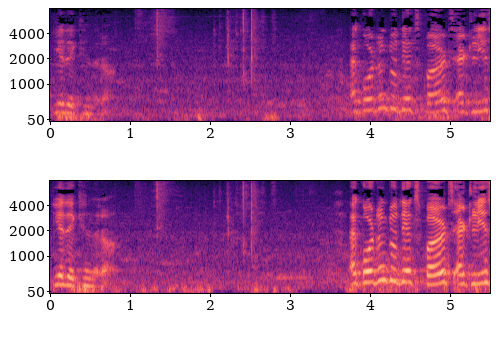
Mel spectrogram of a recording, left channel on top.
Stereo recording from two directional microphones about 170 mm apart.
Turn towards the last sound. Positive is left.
turn(degrees=-55)  # may be behind; listen again after turning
